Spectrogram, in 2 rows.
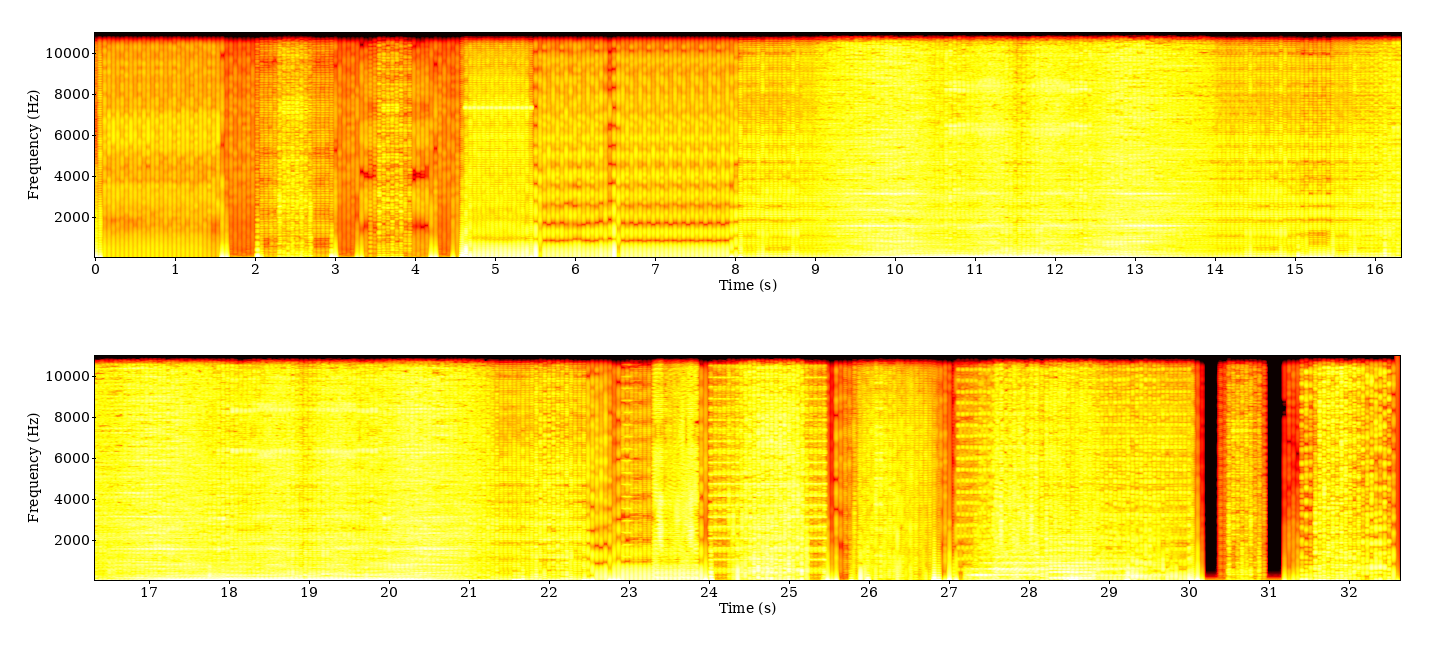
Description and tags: Computer Glitch 1
This sound was made by importing a picture into Audacity, no mangling used. You may do so as much as you like. Made with Audacity.
glitch, robot, science, sound-art, technology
